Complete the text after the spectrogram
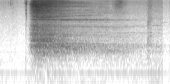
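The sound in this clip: A single deep breath exhaled slowly during a guided breathing exercise: a soft, airy whoosh that swells quickly, then thins and fades gradually over about two and a half seconds, faint and alone.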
